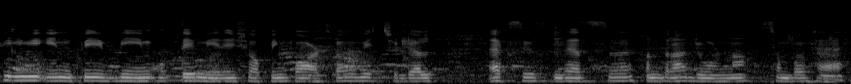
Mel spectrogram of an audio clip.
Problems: none marked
